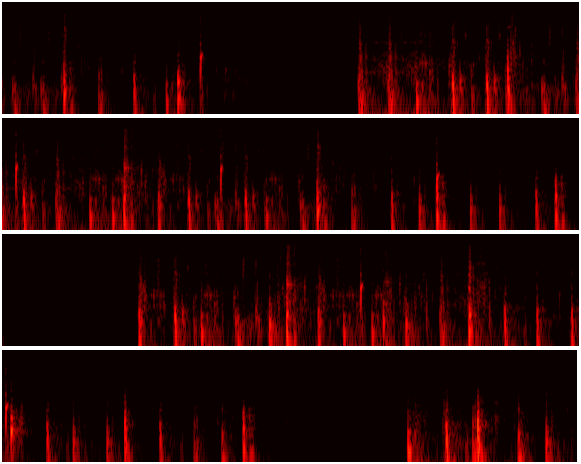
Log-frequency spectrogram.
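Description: A pickaxe chips rapidly at stone in quick bursts.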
